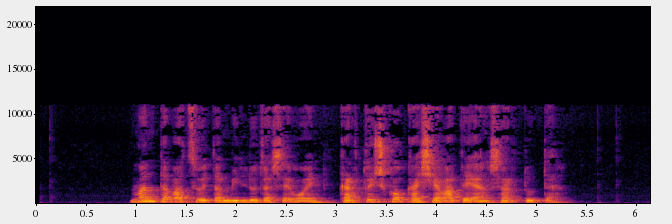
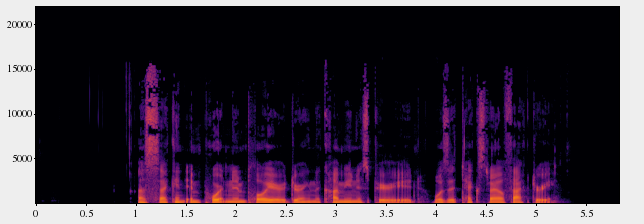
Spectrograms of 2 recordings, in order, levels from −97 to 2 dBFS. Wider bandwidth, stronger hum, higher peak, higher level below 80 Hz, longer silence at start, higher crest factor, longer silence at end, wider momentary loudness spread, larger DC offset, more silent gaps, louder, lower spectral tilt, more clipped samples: second, 11.5 kHz vs 15.5 kHz; neither; about the same, -10 dBFS vs -12 dBFS; second, -64 dBFS vs -54 dBFS; about the same, 0.95 s vs 1 s; about the same, 16 dB vs 20 dB; first, 0.85 s vs 0.65 s; about the same, 7 LU vs 8 LU; neither; neither; first, -25 LUFS vs -32 LUFS; second, -5 dB/octave vs -6.5 dB/octave; neither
